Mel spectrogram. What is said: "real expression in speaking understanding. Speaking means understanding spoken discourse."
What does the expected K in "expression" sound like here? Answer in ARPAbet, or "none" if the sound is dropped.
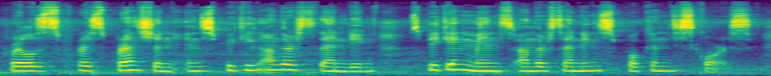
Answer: none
